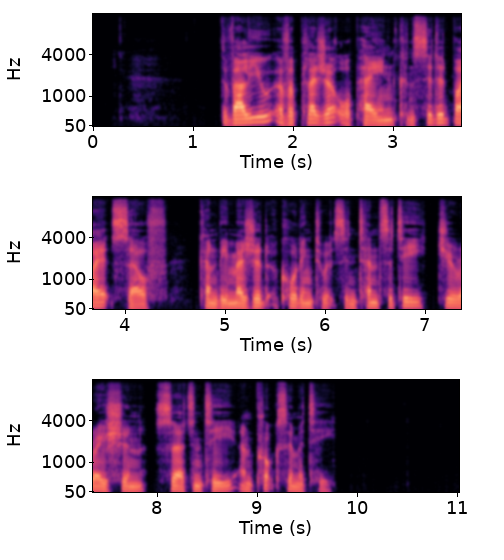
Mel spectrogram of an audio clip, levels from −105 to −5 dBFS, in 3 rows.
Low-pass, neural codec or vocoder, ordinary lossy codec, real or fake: 14.4 kHz; none; none; real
